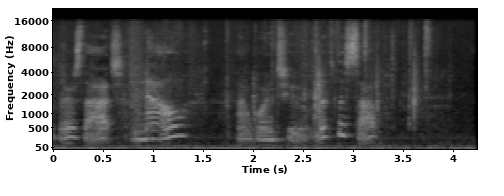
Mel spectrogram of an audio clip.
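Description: Paper rustles as it is handled and folded.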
